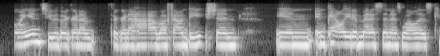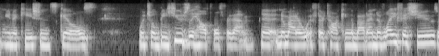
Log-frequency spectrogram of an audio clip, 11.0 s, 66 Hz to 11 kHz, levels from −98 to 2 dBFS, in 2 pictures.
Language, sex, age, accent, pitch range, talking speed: English, female, 30-49, American, 180-200 Hz, 190 wpm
